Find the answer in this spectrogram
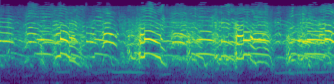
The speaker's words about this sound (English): Thick, angry shadows of gulls swirl above, diving down to peck at my head. I crouch to release the small bird. He staggers towards the edge in the red light of my lamp, raises his wings, and seems to vanish into the shrieking black sky.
